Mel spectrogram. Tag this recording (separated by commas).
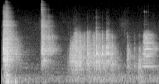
Squeak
